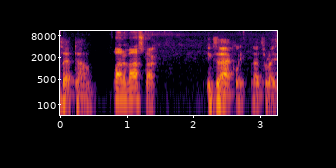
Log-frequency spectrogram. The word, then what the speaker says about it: Vladivostok: How do you pronounce that town? Vladivostok.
